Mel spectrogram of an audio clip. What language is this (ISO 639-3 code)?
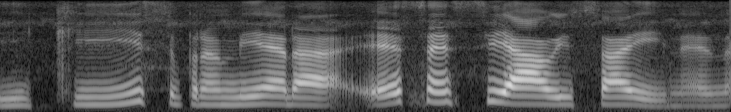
por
